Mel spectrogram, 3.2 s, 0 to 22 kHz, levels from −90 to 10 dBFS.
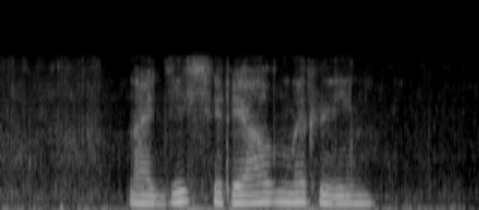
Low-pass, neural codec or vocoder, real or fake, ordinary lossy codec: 7.2 kHz; codec, 16 kHz, 4.8 kbps, FACodec; fake; Opus, 16 kbps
